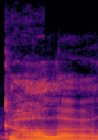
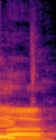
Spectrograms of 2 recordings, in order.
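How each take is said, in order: First: It is said in a posh, pretentious accent. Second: It is said in a Boston accent.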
